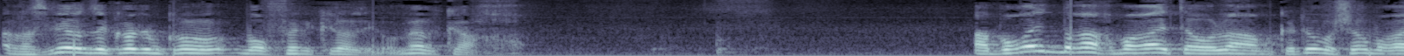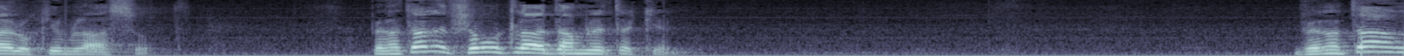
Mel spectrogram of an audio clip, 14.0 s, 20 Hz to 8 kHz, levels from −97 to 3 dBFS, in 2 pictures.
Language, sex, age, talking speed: Hebrew, male, 60-79, 105 wpm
